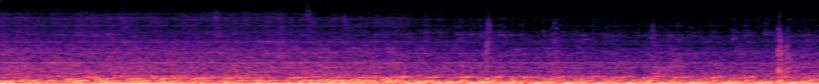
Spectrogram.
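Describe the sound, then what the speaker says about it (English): An old, long-abandoned Pontiac engine runs only on the fuel left in its carburetor, a steady loud low drone with a constant deep hum, continuing evenly without pauses and no voices present. "I can't believe it's running off of what's in the carburetor for this long."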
